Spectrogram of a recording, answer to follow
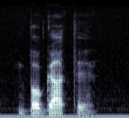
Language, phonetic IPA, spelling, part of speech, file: Polish, [bɔˈɡatɨ], bogaty, adjective, Pl-bogaty.ogg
